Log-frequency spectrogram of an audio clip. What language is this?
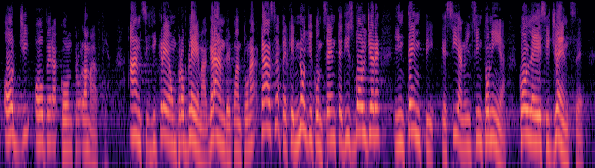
Italian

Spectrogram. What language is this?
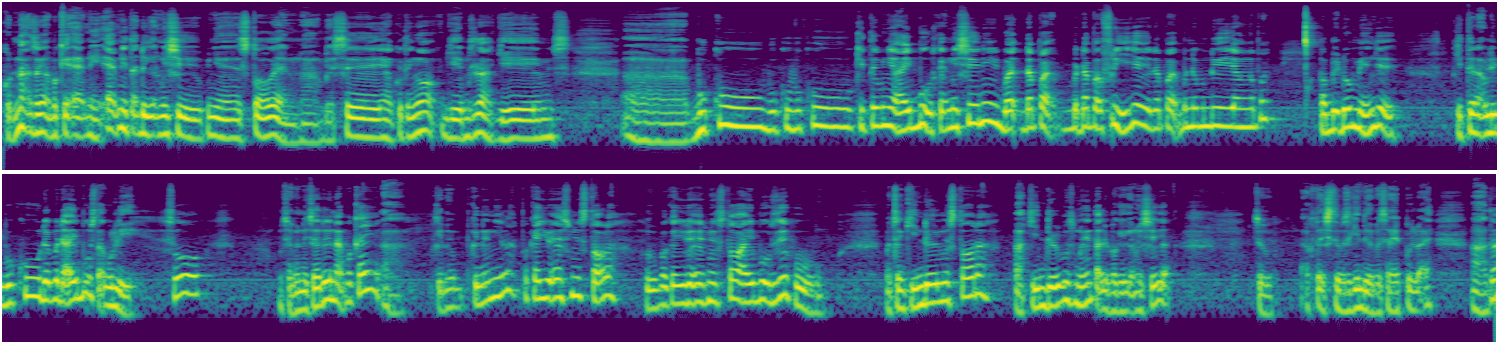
Malay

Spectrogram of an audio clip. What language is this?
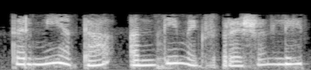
Marathi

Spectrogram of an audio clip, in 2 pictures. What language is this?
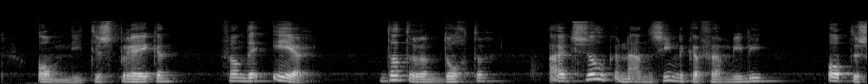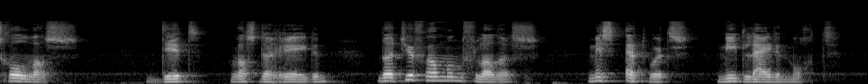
Dutch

